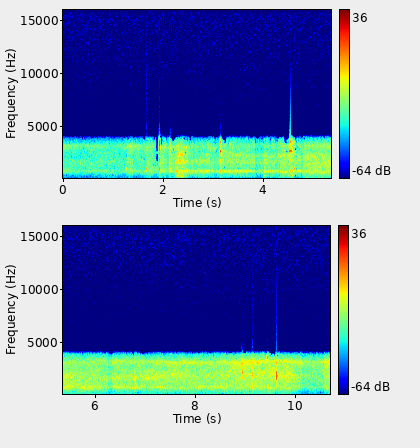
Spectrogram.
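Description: Field sound of heavy-haul semi trucks moving a superheavy load: a steady rush of truck noise that builds about two seconds in and holds. Scattered sharp clicks and knocks fall in the first few seconds and once near the end. It is heard thin and narrow, through a webinar's low-bandwidth audio.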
